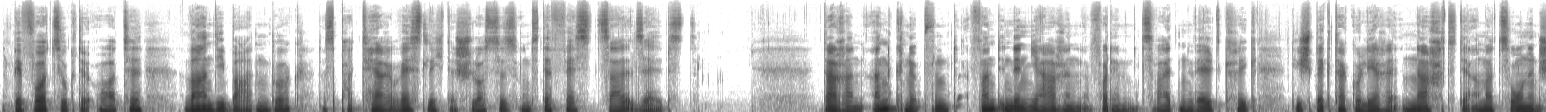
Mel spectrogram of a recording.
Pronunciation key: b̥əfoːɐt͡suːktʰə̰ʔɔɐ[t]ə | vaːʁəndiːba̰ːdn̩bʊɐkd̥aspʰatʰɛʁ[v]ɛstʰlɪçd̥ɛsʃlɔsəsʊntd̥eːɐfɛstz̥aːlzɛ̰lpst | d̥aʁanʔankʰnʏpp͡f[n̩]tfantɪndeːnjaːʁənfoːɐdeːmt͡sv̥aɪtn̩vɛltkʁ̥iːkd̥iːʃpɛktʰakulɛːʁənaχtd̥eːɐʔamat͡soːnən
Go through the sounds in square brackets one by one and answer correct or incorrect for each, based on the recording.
incorrect, correct, correct

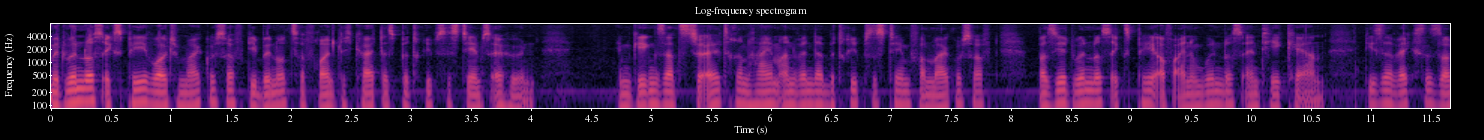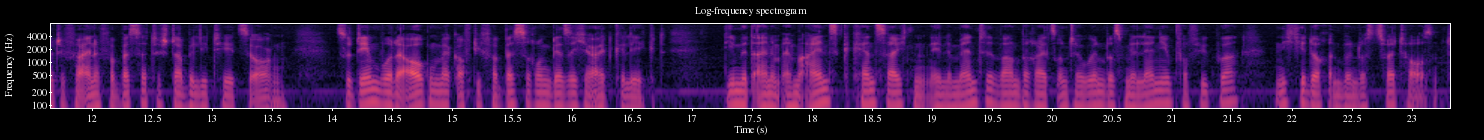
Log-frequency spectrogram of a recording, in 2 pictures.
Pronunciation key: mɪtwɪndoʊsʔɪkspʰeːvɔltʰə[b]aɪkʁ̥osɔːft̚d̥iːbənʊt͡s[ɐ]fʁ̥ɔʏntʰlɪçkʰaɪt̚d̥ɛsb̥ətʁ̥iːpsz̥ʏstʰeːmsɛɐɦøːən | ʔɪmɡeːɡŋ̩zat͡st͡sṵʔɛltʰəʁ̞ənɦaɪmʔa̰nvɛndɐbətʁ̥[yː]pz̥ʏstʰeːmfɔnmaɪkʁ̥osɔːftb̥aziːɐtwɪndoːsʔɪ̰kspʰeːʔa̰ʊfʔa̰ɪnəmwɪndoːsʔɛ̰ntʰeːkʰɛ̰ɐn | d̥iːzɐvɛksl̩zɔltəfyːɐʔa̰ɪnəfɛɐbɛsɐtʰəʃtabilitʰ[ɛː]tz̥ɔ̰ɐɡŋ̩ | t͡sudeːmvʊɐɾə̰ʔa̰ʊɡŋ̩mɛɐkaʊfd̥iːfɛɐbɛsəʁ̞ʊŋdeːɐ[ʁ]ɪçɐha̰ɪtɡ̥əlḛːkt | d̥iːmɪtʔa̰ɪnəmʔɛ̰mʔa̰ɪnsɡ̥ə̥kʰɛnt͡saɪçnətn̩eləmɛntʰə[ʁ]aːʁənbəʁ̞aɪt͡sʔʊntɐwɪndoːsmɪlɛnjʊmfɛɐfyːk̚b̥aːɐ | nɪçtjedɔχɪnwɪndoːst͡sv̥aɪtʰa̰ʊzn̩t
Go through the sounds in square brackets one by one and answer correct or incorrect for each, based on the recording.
incorrect, correct, incorrect, correct, incorrect, incorrect

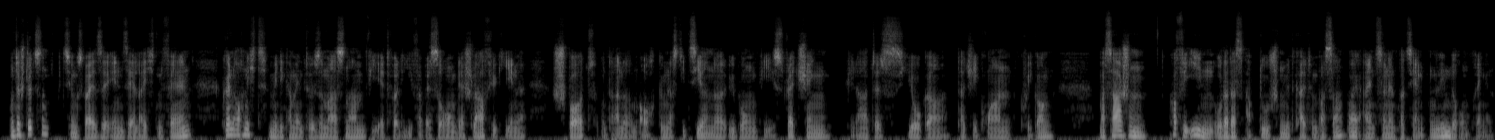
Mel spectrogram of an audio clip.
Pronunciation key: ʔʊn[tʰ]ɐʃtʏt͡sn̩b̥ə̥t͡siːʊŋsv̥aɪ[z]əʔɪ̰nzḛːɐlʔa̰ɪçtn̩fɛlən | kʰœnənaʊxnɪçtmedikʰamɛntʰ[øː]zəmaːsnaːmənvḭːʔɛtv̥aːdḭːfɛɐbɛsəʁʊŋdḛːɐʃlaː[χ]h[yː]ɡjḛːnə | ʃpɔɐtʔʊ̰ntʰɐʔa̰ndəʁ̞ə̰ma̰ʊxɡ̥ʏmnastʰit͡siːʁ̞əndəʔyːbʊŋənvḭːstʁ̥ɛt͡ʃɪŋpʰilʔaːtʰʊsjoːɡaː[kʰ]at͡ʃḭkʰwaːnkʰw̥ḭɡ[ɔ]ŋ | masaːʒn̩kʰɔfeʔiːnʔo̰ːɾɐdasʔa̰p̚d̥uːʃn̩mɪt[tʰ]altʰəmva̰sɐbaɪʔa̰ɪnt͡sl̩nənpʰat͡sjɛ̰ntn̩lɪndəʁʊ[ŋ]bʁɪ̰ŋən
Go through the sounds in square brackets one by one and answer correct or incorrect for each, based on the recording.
incorrect, correct, correct, incorrect, incorrect, incorrect, correct, incorrect, correct

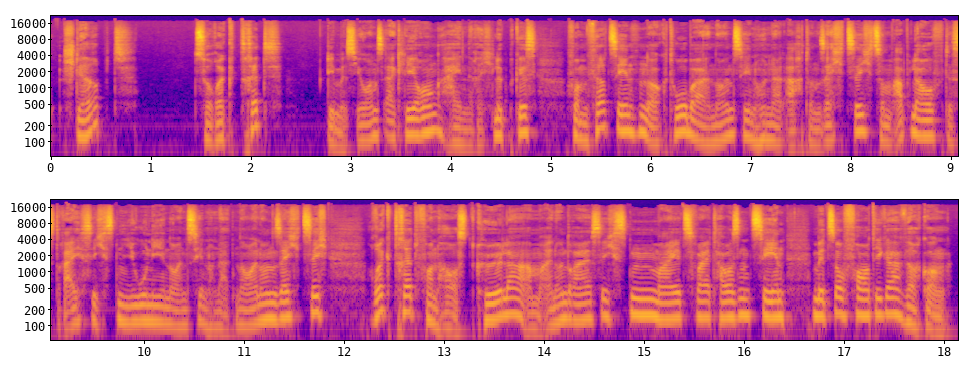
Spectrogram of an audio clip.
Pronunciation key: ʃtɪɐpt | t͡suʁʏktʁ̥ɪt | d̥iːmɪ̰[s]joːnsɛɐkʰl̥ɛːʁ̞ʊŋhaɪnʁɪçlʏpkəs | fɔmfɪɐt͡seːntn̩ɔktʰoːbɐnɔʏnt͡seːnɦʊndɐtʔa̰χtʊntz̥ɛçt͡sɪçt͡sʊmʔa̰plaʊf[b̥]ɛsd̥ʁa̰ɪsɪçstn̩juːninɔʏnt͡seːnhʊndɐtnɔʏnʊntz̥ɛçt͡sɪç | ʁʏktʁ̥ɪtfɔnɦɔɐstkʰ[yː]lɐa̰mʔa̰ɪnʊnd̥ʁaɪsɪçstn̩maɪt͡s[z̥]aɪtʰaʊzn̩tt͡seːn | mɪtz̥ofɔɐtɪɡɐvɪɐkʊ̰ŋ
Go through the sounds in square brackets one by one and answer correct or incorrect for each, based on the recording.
correct, incorrect, incorrect, incorrect

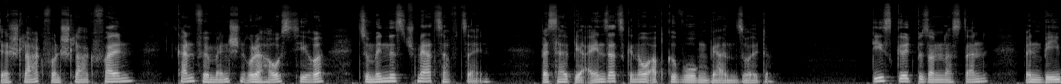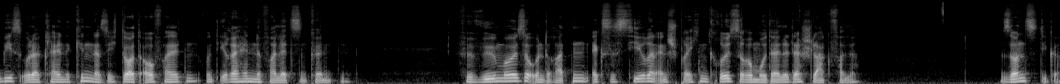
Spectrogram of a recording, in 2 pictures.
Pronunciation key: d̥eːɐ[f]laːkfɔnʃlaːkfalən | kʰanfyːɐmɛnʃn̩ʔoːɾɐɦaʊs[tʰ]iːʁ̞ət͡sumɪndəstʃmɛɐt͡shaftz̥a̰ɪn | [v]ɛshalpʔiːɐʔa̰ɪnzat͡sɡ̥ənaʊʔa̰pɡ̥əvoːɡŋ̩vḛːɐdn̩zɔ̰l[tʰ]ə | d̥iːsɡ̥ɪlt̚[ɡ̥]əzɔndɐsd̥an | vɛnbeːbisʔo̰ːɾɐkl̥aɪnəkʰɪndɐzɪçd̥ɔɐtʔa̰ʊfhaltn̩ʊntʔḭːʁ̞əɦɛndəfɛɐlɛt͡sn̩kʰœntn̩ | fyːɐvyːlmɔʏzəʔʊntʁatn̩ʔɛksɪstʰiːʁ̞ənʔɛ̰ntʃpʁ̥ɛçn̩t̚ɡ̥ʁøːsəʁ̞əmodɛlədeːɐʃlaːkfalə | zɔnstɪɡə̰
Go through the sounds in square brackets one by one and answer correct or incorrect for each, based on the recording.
incorrect, correct, correct, incorrect, incorrect

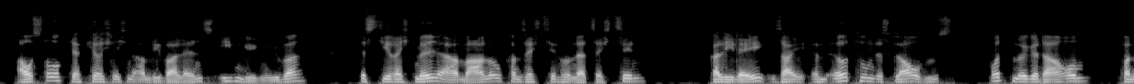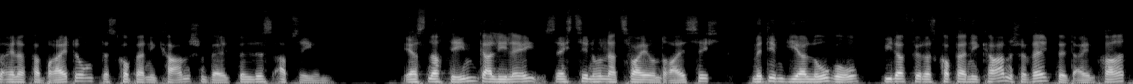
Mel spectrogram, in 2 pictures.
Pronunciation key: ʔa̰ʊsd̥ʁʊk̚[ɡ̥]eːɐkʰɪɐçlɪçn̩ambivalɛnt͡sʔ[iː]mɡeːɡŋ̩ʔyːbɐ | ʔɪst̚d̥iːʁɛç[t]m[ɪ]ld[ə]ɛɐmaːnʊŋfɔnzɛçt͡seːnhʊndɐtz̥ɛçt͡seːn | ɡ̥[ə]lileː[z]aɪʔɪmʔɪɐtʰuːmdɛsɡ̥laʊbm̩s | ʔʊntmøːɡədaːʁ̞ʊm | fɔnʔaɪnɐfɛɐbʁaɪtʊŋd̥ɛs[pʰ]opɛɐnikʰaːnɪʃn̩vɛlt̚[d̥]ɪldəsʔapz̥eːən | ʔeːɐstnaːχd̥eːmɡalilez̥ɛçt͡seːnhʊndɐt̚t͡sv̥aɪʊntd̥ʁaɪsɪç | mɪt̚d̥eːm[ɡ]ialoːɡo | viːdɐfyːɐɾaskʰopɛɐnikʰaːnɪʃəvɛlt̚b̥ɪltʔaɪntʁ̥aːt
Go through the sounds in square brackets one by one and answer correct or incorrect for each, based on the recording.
incorrect, correct, correct, correct, correct, incorrect, correct, incorrect, incorrect, incorrect

